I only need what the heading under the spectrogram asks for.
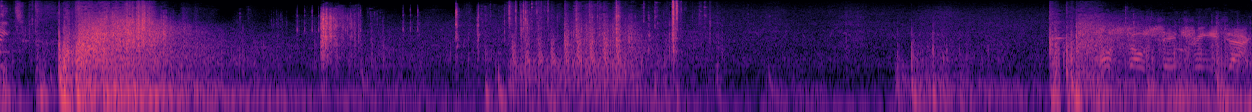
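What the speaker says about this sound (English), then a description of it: "Throwing flash grenade!" A flash grenade going off in a video game firefight, loud bursts and booms among rapid gunfire volleys, with game voices calling out over the noise.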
